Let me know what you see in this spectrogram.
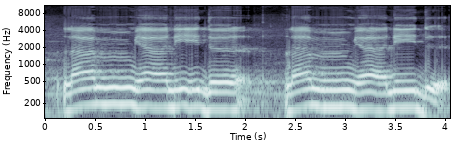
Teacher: Karena apabila ada mim mati bertemu ya, dia termasuk bacaan izhar syafawi yang di mana suara mimnya harus diperjelas bunyinya dan tidak boleh ditahan · Yang dimana suara mimnya harus diperjelas bunyinya dan tidak boleh ditahan. Maka tidak boleh dibaca lam yalid, enggak, tapi jelas saja.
